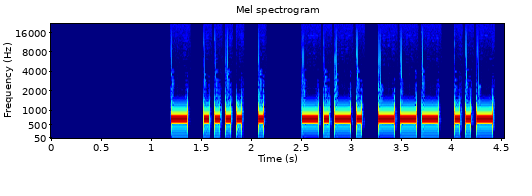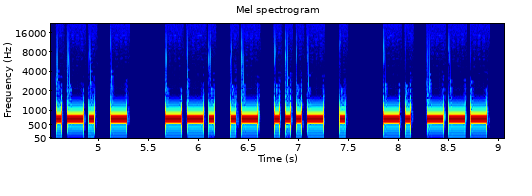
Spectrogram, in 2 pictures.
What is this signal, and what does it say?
Morse code, heard as a keyed tone, about 21 wpm, 700 Hz. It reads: THE COURT GAVE NO
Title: Sentences from Top 1600 Words 22wpm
